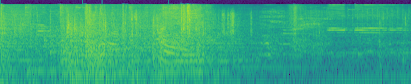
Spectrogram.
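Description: Action-film soundtrack: dramatic score music layered with heavy booms and crashing impacts of a fight, easing off to a quieter music bed about halfway through.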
